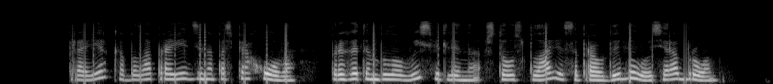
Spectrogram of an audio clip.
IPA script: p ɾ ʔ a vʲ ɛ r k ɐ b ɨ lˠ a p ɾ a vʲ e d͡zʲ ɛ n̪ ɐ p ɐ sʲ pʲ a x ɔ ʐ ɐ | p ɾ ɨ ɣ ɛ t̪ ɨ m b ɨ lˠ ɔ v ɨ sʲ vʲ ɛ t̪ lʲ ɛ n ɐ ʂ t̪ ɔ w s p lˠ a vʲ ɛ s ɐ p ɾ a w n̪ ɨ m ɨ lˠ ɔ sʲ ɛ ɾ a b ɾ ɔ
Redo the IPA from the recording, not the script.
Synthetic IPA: p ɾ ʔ a vʲ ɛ r k ɐ b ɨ lˠ a p ɾ a vʲ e d͡zʲ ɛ n̪ ɐ p ɐ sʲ pʲ a x ɔ v ɐ | p ɾ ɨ ɣ ɛ t̪ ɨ m b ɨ lˠ ɔ v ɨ sʲ vʲ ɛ t̪ lʲ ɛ n ɐ ʂ t̪ ɔ w s p lˠ a vʲ ɛ s ɐ p ɾ a w d̪ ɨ b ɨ lˠ ɔ sʲ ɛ ɾ a b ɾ ɔ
